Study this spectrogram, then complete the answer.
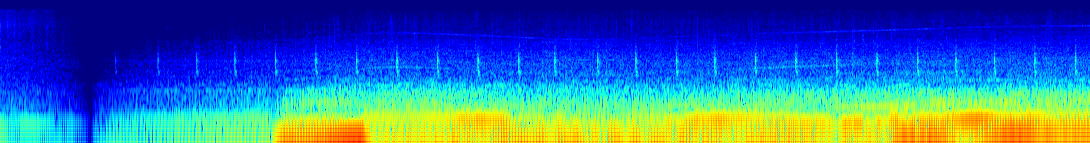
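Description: A truck engine rumbles deeply and steadily.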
